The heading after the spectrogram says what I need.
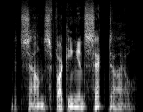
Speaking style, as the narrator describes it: Alan muttered

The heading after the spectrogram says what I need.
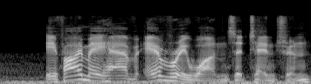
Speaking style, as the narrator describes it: Drayson said, just a little too loudly

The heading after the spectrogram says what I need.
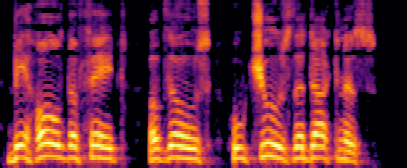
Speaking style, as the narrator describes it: cried Melisandre

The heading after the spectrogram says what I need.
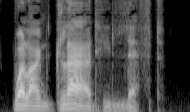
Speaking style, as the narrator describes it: Harry said coldly

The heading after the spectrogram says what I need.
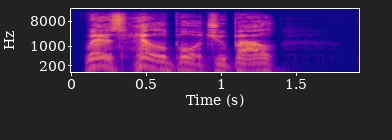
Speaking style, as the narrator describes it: Loken snapped

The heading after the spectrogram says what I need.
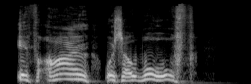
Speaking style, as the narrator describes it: he howled

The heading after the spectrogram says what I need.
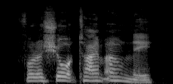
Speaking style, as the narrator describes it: said softly

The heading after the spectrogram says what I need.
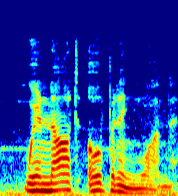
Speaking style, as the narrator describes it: Leia said firmly

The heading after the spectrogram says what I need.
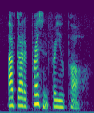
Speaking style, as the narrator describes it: she said softly

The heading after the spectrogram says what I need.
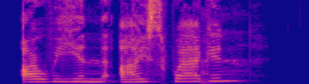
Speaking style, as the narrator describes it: Sean asked in a small voice

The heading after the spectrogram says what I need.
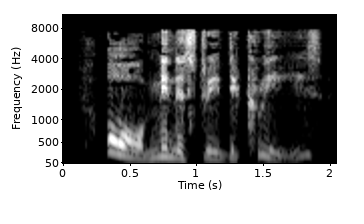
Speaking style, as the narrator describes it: amended Fudge angrily

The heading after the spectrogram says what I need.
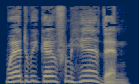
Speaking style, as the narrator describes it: she asked Harry in a politely interested voice, as though this was all a rather interesting day trip

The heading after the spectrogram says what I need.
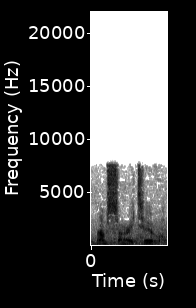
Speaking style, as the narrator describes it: Han muttered

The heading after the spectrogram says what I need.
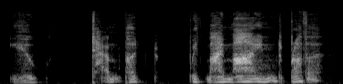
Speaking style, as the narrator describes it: said, his voice barely above a whisper

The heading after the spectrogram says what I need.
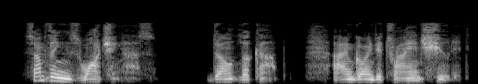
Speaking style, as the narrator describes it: Jack says in a conversational voice

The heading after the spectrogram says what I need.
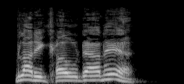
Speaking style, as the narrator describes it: the other said

